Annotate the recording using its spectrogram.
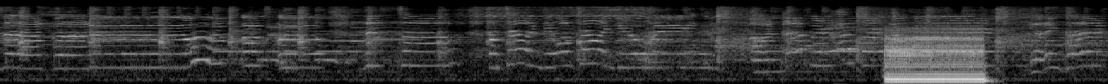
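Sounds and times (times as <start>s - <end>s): loud electronic buzzer tone: 8.8s - 10.1s.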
